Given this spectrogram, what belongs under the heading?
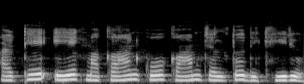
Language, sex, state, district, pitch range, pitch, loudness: Rajasthani, female, Rajasthan, Nagaur, 190-215 Hz, 200 Hz, -14 LUFS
